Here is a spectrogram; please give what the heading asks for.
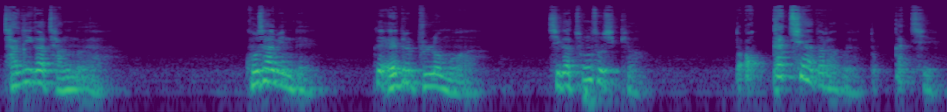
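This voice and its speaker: A man's voice: a little high, very animated, slow pace, gravelly, pauses often, warm tone, roomy sound. A middle-aged male pastor giving an early-morning sermon in a conversational way, often asking the congregation questions. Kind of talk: dawn sermon.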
